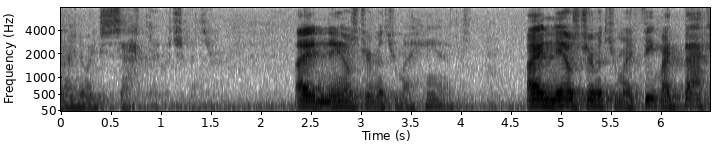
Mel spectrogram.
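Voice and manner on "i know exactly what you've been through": soft unvoiced hush; whispered comfort. Jesus whispering to the suffering, hushed. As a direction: breathe it like a secret.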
